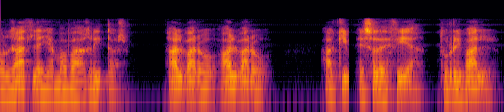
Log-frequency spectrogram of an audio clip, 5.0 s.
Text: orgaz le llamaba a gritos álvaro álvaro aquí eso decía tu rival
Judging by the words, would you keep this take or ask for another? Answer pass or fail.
pass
